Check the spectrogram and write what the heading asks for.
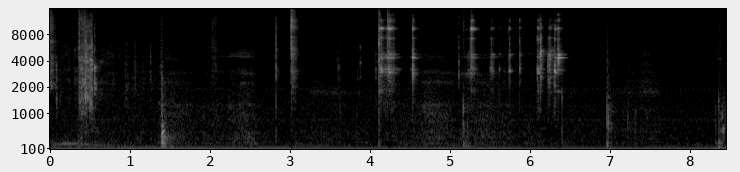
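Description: Scattered clicks and small metallic clinks of a Glock 26 pistol being field-stripped, as the slide comes off the frame and the barrel and recoil spring are taken out and set down. The busiest run of clinks, some with a short ring, comes around the middle.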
